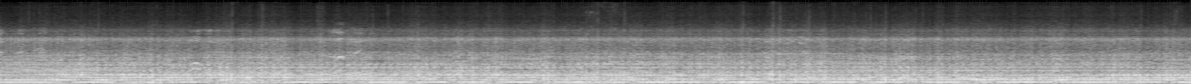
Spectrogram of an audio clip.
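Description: Water rushes along the side of a moving boat.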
